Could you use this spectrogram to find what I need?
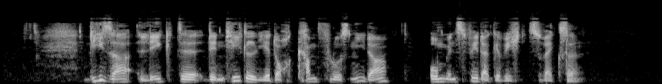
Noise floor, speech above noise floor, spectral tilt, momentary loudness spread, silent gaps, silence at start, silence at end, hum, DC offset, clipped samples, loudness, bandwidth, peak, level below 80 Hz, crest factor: -64 dBFS; 48 dB; -2 dB/octave; 9 LU; none; 0.25 s; 0.8 s; none; under 0.1%; under 0.1%; -15 LUFS; 12 kHz; 0 dBFS; -60 dBFS; 18 dB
